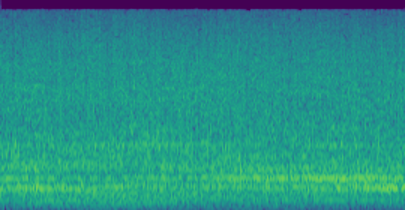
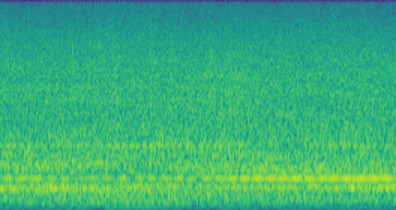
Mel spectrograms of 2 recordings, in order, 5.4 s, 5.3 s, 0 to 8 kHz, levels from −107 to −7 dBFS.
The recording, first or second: second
